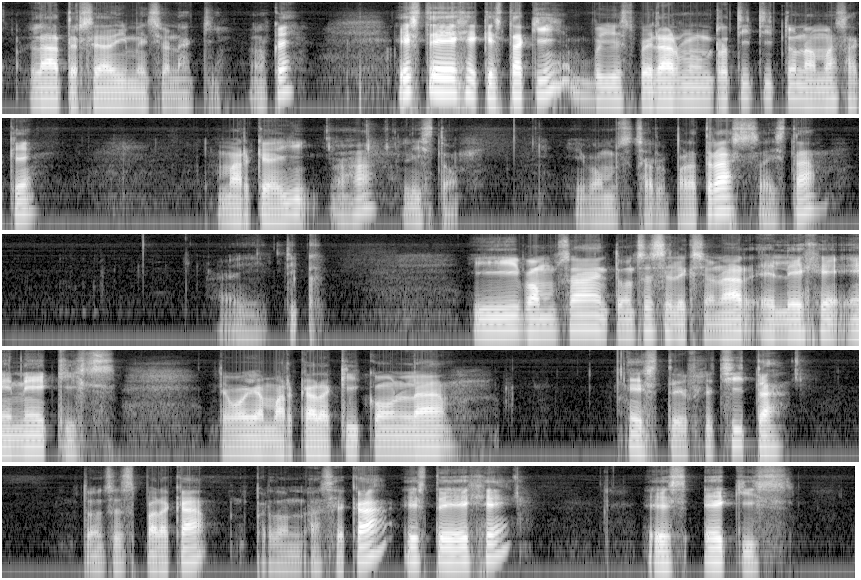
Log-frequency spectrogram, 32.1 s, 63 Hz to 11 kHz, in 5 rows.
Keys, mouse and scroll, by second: 9.2 ctrl+F1, 10.7-11.3 scroll up 4, 12.5 scroll up 1, 13.2 scroll up 1, 13.9-14.3 scroll, 15.1 click, 17.5 scroll up 6, 29.4 ctrl+shift+click.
